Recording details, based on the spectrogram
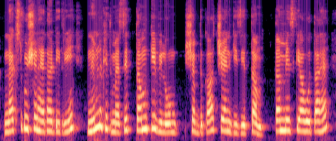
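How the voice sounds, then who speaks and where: Fast-talking, mellow-voiced woman teacher. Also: fairly high pitch. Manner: repeats "ठीक है" and asks herself rhetorical questions. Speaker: exam prep teacher. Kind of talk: solving exam questions, explaining answers.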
